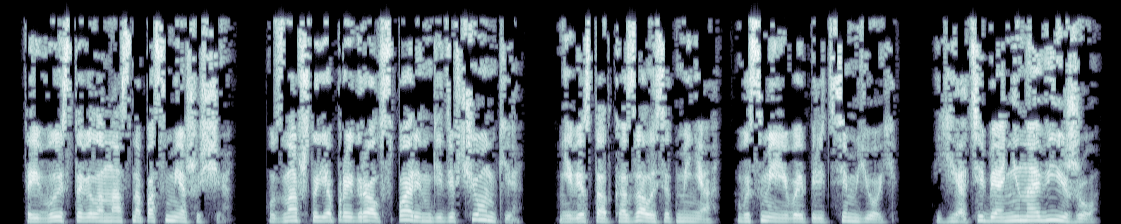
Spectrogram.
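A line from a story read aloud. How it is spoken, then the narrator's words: Furious growling. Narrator (Russian): рычал один из парочки, чьи зрачки налились кровью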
